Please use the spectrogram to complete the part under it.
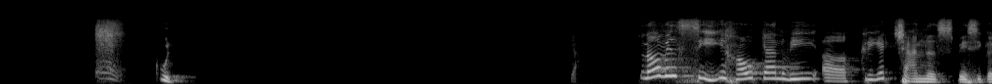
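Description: A woman speaks calmly through a microphone, with long pauses.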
